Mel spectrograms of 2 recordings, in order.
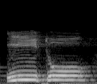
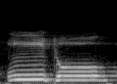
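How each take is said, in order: The two takes are said the same way.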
